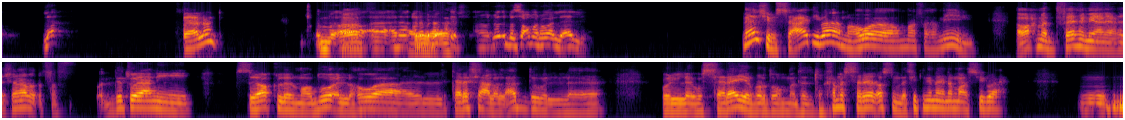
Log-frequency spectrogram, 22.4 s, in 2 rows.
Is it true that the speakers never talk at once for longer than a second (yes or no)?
yes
